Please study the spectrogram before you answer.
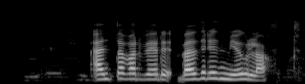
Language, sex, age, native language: Icelandic, female, 30-39, Icelandic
